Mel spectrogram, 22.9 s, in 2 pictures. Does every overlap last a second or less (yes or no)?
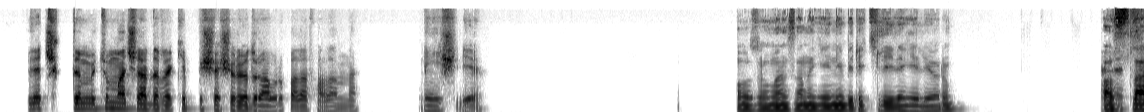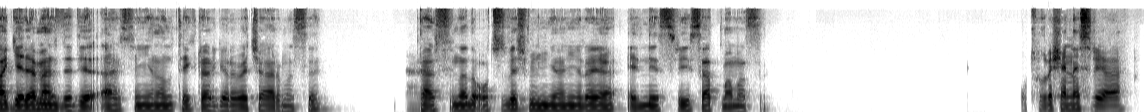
yes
